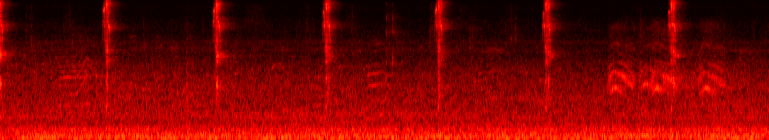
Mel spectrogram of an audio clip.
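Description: A squirrel gives sharp, clicky chirps, evenly spaced about once a second, over a low rumble.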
